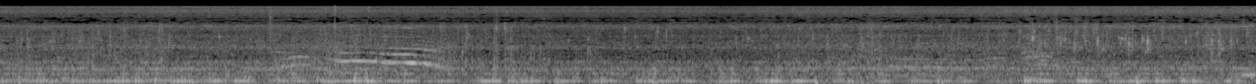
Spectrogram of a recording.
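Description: Kitchen tap running in a steady stream onto raw chicken skin held in a stainless steel sink, water splashing off the meat and into the basin.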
